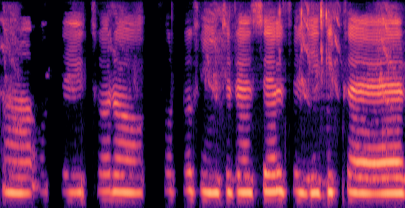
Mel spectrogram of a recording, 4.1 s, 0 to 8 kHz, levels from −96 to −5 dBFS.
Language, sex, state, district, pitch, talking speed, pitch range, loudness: Rajasthani, female, Rajasthan, Nagaur, 235 Hz, 135 wpm, 230-245 Hz, -26 LUFS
